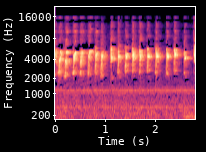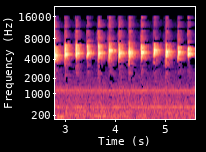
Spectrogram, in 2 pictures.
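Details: Javan bush lark (branjangan) tutor recording with clear, crystal vocals, imitating church sounds and a lovebird's long trill: a long run of sharp, high chattering notes, about four a second; a faint steady hum beneath.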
